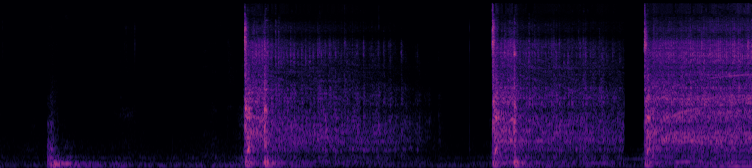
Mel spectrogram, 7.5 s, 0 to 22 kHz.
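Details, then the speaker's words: 1958 Mack B-21 fire truck, 1091ci Hall-Scott engine, after 30 years sitting: four short bursts of fast, light free-spinning whir with no cranking chug; starter spins but bendix not engaging, slight smoke and heat. "interesting starter's not engaging bump it a couple more times yeah give it a couple bumps"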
